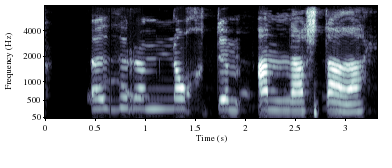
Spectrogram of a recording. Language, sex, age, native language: Icelandic, female, 8, Icelandic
